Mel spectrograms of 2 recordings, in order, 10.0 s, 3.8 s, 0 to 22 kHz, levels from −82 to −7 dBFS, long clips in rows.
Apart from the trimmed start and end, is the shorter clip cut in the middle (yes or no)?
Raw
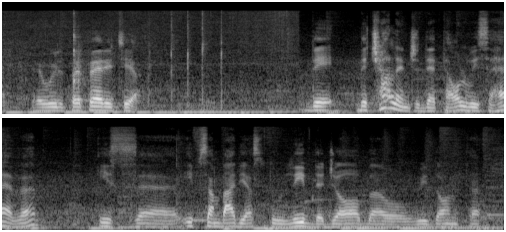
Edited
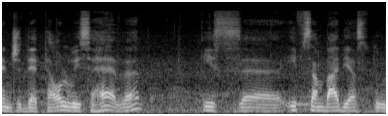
no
